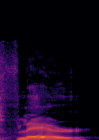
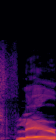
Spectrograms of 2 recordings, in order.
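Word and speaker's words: Fliehr: His last name is Flare. It actually is Flare, but it's pron it's spelled F L I E HR.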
